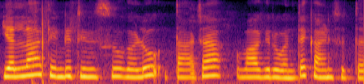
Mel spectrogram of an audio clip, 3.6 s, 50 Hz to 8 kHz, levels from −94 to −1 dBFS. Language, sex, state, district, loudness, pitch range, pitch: Kannada, female, Karnataka, Bangalore, -17 LUFS, 225-260 Hz, 245 Hz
